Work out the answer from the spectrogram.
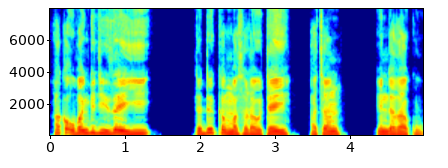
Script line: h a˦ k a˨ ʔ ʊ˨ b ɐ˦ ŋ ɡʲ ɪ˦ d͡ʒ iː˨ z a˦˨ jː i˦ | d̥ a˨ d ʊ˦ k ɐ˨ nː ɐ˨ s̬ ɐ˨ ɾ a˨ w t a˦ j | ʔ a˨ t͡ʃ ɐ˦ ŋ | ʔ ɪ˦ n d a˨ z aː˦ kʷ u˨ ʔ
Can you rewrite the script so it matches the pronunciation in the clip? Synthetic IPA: h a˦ k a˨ ʔ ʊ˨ b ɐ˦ ŋ ɡʲ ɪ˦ d͡ʒ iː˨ z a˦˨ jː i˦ | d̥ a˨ d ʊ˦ k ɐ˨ mː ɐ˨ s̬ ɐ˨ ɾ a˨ w t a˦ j | ʔ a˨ t͡ʃ ɐ˦ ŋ | ʔ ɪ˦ n d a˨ z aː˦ kʷ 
